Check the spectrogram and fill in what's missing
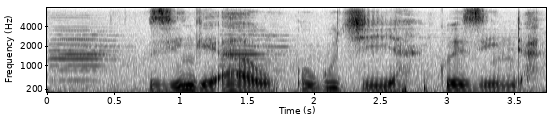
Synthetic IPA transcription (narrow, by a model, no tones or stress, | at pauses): ziŋʱɛʔawɔuk̬ʼud̥ʒ̥ʱijak̬ʼweziːntʼa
